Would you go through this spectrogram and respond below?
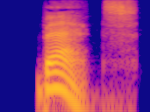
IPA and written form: bˈɛts (bets)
